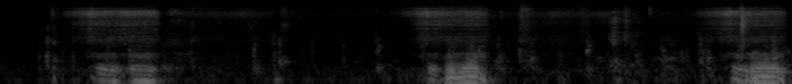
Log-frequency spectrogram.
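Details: American Bully mother dog snoring while she nurses her newborn puppies: three deep, rasping snores, each about half a second long, repeating roughly every three seconds, with quiet shuffling and suckling noises between them.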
